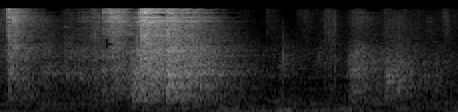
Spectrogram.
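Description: Metal kitchen utensils clattering: a short clink at the start, then a louder rattle about half a second in.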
